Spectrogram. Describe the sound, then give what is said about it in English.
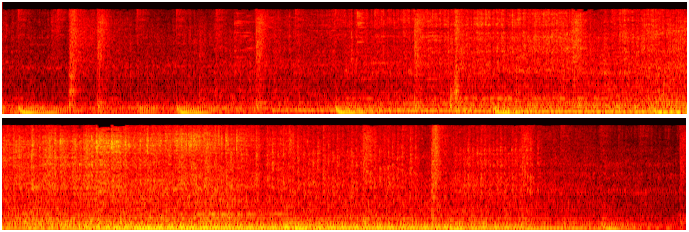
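A car engine runs loudly and steadily, with a harsh rattling, clattering from its broken exhaust buzzing throughout as the car is driven to a garage for repair. The noise swells in the middle, then continues, with no talking. “The exhaust is rattling so loudly it annoys a woman,”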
